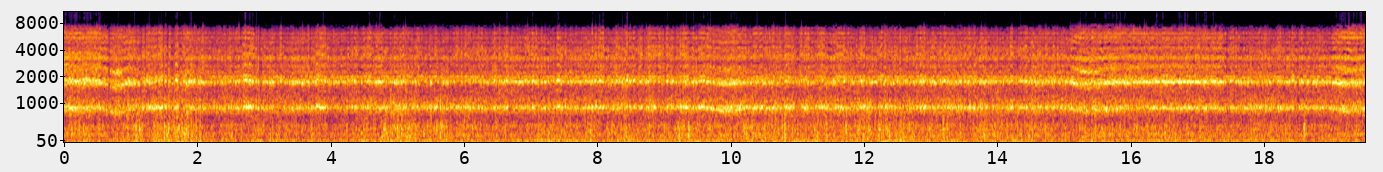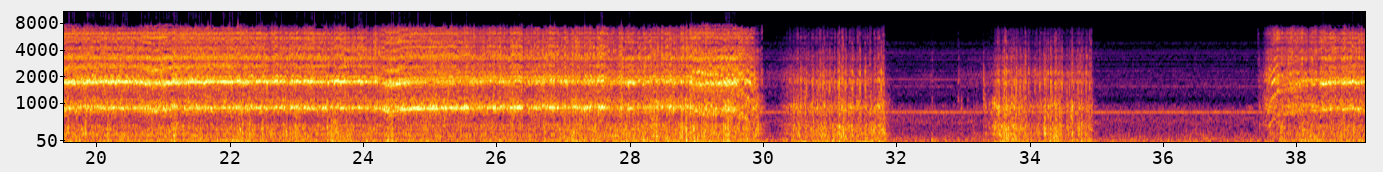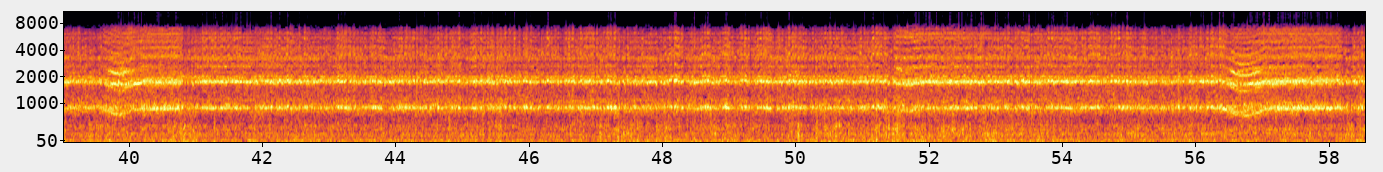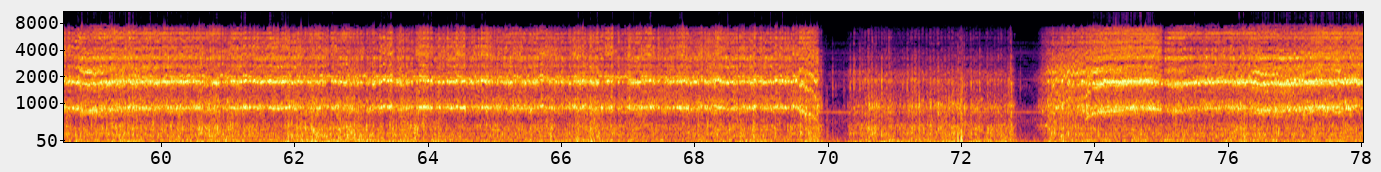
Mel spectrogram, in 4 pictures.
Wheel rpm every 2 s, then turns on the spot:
220, 230, 230, 230, 230, 230, 230, 230, 230, 230, 230, 230, 230, 240, 200, 50, 20, 20, 20, 210, 230, 230, 230, 230, 230, 230, 230, 240, 230, 230, 230, 230, 230, 230, 220, 60, 70, 210, 220.
30-36 70-72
